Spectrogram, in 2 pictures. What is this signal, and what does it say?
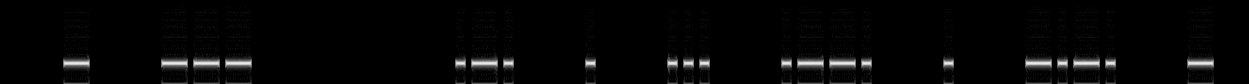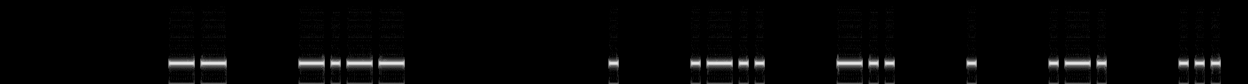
Morse code, heard as a keyed tone, about 15 wpm, spaced as for 8 wpm, 1000 Hz. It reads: TO RESPECT MY ELDERS
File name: qotdfiles / 8wpm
